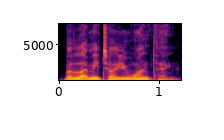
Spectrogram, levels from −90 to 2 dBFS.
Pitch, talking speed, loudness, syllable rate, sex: 105 Hz, 340 wpm, -14 LUFS, 7.1 syllables/s, male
